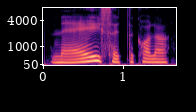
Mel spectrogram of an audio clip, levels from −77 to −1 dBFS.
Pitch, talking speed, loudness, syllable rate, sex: 175 Hz, 145 wpm, -17 LUFS, 3.5 syllables/s, female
